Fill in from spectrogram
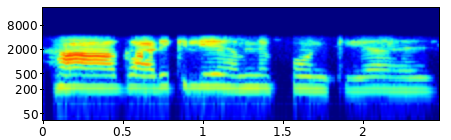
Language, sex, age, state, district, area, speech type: Hindi, female, 30-45, Uttar Pradesh, Prayagraj, rural, conversation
